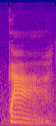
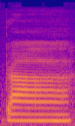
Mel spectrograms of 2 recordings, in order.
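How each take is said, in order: First: The pitch starts mid and drops slightly lower. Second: The pitch stays level from start to end. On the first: "You start here and you end a little bit lower. Huh? This is low tone" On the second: "I did not go up. Mm, I did not go down. So the sound is the same"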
